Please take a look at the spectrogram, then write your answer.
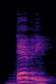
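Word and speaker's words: debris: फंसा हुआ डेवरी दोस्तों यहां पे जो एस है वो साइलेंट रहेगा इसे बोलेंगे डेवरी डेवरी इसका मतलब होता है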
